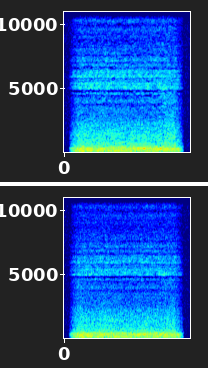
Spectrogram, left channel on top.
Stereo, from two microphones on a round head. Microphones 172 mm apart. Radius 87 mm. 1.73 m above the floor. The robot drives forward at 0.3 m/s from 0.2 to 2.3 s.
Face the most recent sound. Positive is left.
No sound to turn to.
